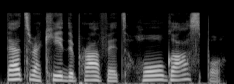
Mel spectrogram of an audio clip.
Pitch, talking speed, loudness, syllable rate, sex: 195 Hz, 155 wpm, -19 LUFS, 4.7 syllables/s, female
